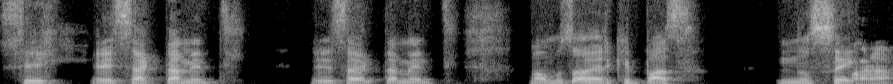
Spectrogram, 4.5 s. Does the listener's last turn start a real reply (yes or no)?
no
